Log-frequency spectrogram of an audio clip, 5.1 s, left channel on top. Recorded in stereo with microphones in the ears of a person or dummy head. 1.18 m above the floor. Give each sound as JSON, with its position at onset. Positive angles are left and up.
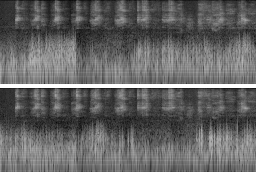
{"t": 0.3, "sound": "scissors", "side_deg": -10, "distance_m": 1.8}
